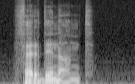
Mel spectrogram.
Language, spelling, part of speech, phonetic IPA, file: Polish, Ferdynand, proper noun, [fɛrˈdɨ̃nãnt], Pl-Ferdynand.ogg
